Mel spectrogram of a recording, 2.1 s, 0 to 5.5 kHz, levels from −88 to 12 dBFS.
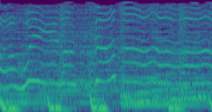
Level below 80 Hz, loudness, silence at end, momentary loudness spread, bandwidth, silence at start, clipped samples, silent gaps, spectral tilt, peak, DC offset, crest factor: -30 dBFS; -26 LUFS; 0 s; 1 LU; 5.4 kHz; 0 s; under 0.1%; none; -7.5 dB/octave; -14 dBFS; under 0.1%; 12 dB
